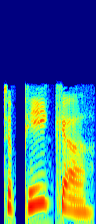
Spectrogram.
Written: Topeka

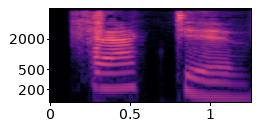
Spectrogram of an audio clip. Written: factivity

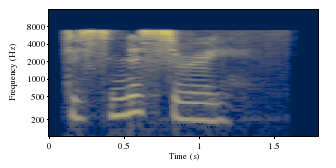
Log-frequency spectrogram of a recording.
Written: dismissory

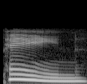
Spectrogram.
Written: pain

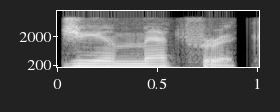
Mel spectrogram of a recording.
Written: geometric

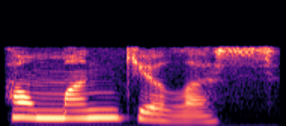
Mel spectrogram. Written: homunculus

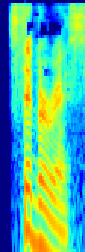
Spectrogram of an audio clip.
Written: sybaris

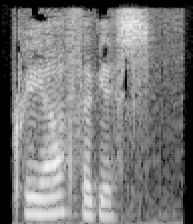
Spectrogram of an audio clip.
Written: creophagous

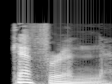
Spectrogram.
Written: chephren

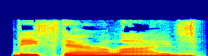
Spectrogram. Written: desterilize

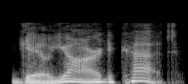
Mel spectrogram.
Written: gaillard cut

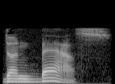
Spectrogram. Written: Donbas

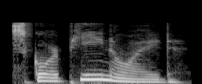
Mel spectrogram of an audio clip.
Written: scorpaenoid

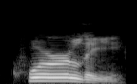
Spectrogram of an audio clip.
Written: quirley

